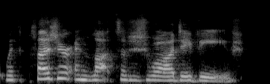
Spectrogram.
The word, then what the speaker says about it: joie de vivre: of joie de vivre i'm sure i'm not pronouncing that right but i'm trying no you nailed it really we used to say joy de vivre yeah we got corrected on that one yeah people were like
